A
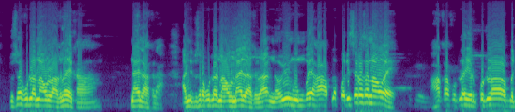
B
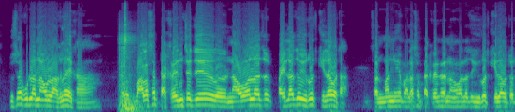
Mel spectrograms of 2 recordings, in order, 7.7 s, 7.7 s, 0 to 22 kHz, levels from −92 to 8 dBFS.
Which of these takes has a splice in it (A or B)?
B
